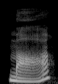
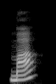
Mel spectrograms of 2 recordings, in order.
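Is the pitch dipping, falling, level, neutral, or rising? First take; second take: dipping; level. First: The pitch dips low, then rises slightly. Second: The pitch stays high and level. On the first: It means horse. "with a falling and ever so slightly rising tone" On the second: It means mother. "with a high tone, a high-level tone"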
